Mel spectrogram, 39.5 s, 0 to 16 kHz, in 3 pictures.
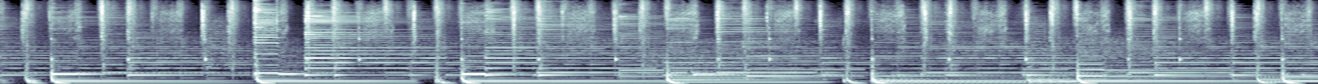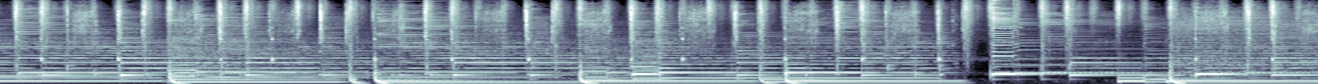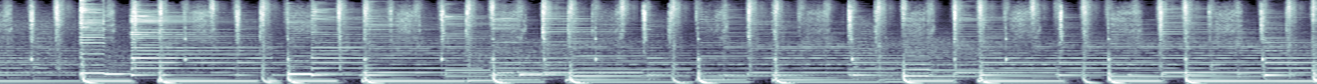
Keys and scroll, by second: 7.4 ctrl+z, 10.5 ctrl+d, 37.7 ctrl+alt+z, 39.1 ctrl+d.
